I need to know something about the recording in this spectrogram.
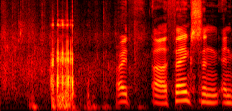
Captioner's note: applause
